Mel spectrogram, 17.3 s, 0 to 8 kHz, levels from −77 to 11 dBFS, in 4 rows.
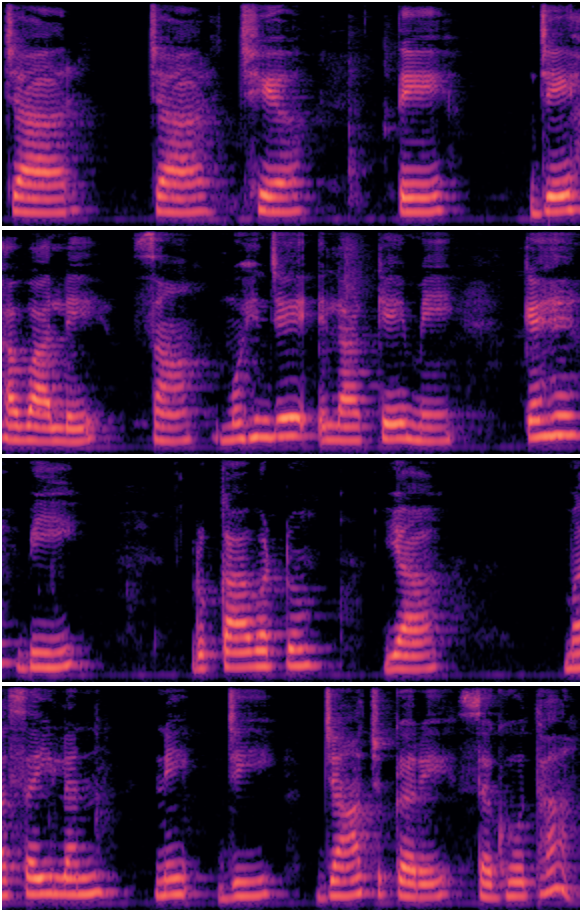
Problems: constant background noise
